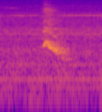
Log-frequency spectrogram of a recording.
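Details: Single short, high yip from a Blenheim Cavalier King Charles Spaniel puppy, one of a five-pup litter born at New Year and kept in an indoor puppy pen, sliding downward in pitch over a faint steady hum.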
